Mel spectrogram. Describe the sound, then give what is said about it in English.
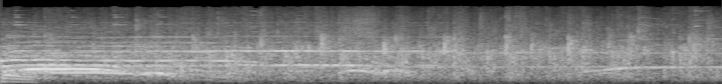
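A concert crowd cheers and applauds steadily for the band, with whoops and shouted voices rising over dense clapping for a few seconds. “Make some noise for the band again, y'all.”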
